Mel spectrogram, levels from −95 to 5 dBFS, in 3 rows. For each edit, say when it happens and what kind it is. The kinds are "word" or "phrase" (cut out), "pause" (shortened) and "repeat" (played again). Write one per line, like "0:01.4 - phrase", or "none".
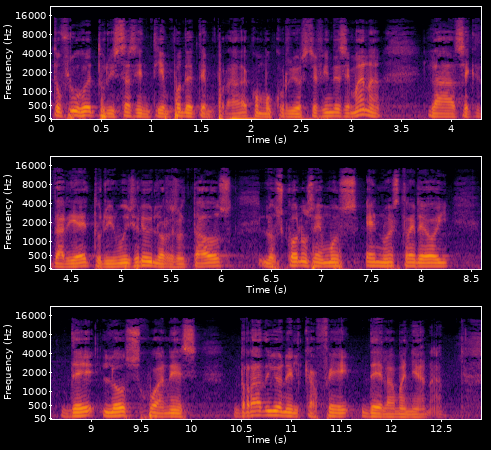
0:05.2 - word
0:06.4 - word
0:07.9 - word
0:09.5 - word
